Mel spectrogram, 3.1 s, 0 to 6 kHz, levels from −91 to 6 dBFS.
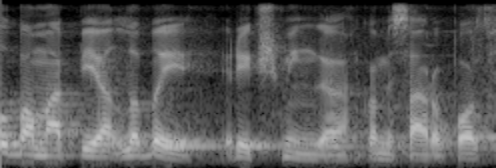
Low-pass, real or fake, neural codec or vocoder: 5.4 kHz; real; none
